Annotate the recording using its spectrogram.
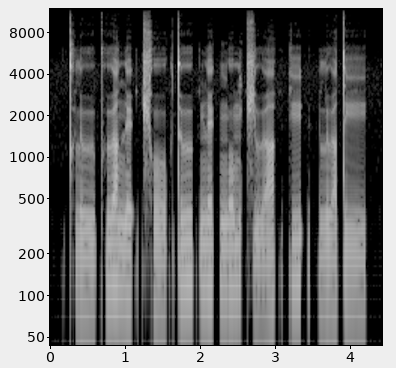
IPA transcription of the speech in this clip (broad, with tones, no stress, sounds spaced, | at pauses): kʰ l ɯː˨˩ pʰ ɯ˥˩ a̯ n e˦˥ ʔ t͡ɕʰ oː˨˩ k̚ t ɯː˥˩ k̚ n e˥˩ k̚ ŋ o˥˩ m t͡ɕ ɯ˩˦ a̯ | k i˥˩ ʔ | l ɯ˩˦ a̯ t iː˧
